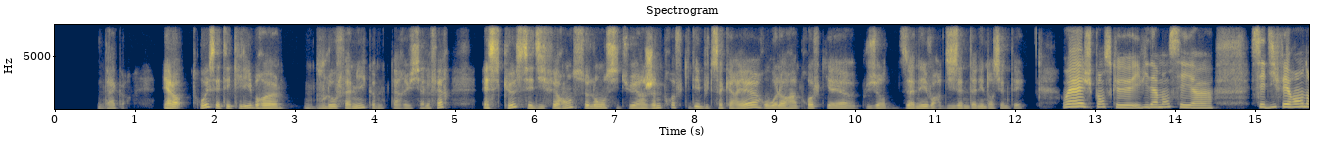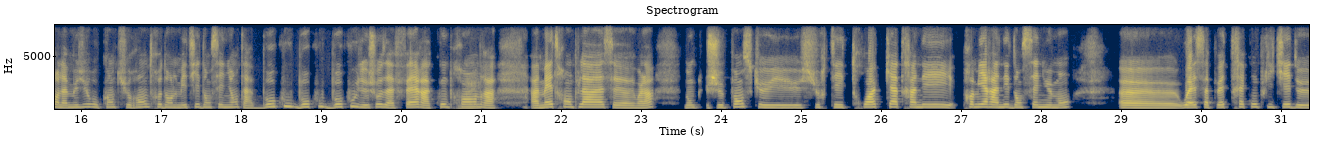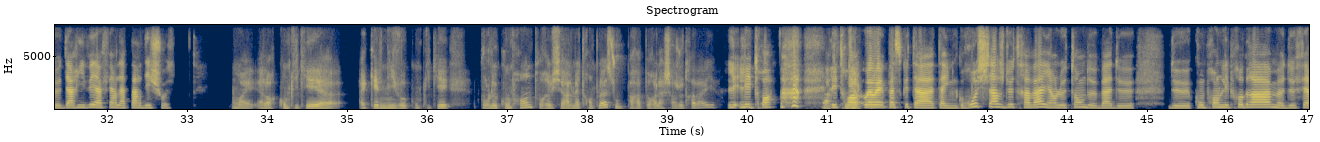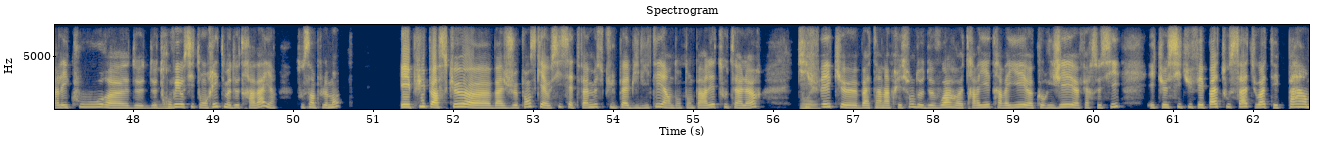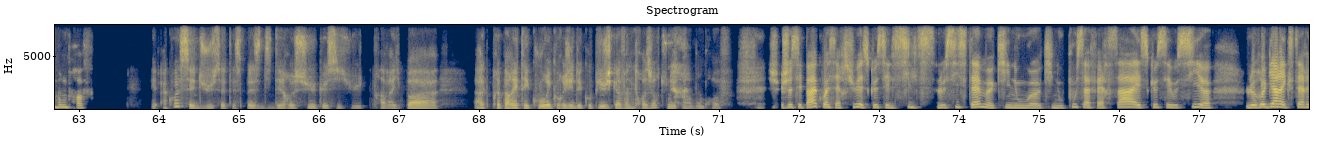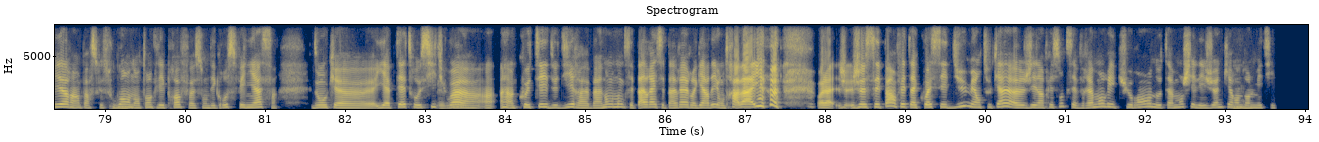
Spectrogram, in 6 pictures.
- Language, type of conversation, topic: French, podcast, Comment trouver un bon équilibre entre le travail et la vie de famille ?
- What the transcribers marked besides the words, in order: other background noise; chuckle; laughing while speaking: "d'accord"; tapping; laugh; laugh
